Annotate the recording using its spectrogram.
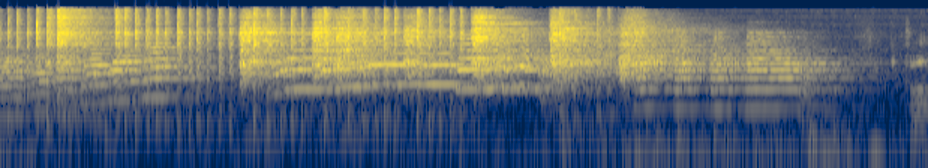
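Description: Live ska-metal band playing: trumpet and trombone play a rising run of notes into long held notes over drums and cymbals, dying away just before the end.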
